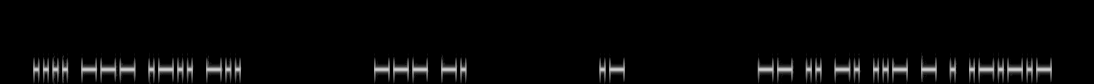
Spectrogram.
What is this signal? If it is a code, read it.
Morse code, heard as a keyed tone, about 25 wpm, 700 Hz. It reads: HOLD ON A MINUTE.
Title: 4x Word-Spacing - Sentences from Top 500 Words - 25wpm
